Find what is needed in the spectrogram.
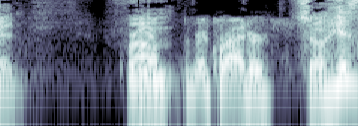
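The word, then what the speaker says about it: Rick Rieder: Yep, Rick Ryder.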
